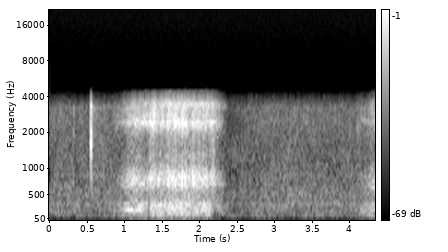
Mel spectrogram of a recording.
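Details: One loud, rough snore on a breath in, lasting over a second, then quiet breathing, recorded in Dubai; ordinary snoring, with devices to stop snoring as the topic.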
